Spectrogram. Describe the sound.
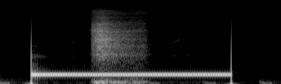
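A telephone dial tone, a single steady mid-pitched hum lasting about two seconds, opens and closes with sharp clicks, with a brief hissing burst over its middle.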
